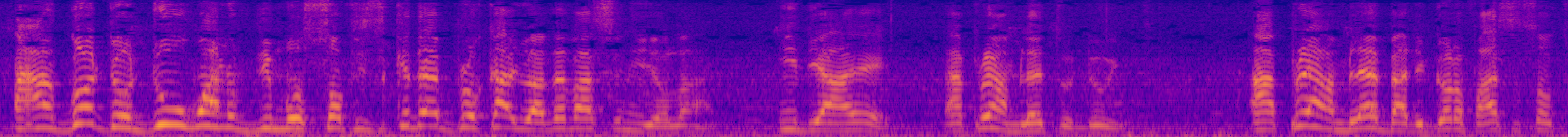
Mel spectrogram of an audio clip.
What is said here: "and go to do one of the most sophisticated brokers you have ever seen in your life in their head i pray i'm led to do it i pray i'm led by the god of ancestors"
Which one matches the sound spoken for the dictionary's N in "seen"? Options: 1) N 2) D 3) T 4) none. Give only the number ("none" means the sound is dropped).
1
